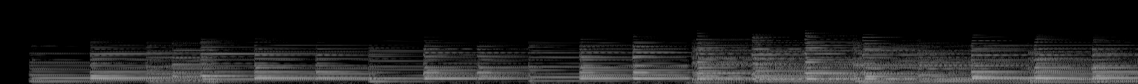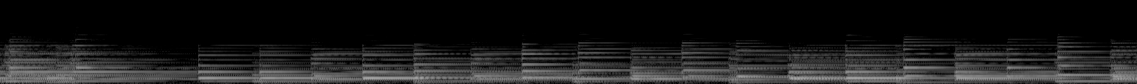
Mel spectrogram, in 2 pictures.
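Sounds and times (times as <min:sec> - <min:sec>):
piano accompaniment: 0:00.3 - 0:22.7.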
